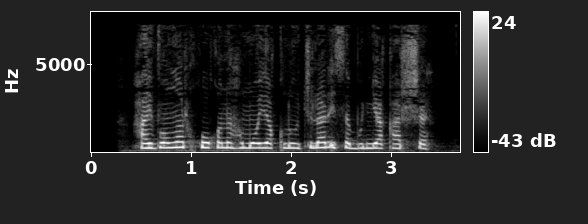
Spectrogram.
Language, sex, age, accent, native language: Uzbek, female, under 19, Samarqand, Uzbek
